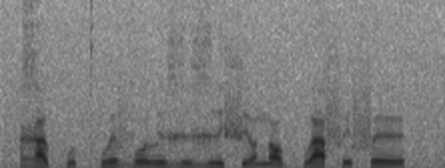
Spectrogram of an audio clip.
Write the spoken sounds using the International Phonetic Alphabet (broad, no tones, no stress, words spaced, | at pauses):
ɣakʷɘkʷʰɘ volɨɣɨɣɨ fʲɔnɒkʷa fɪfɘ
